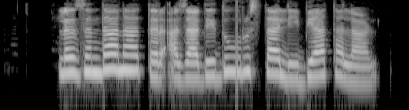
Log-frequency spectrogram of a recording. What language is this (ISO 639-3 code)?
pus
